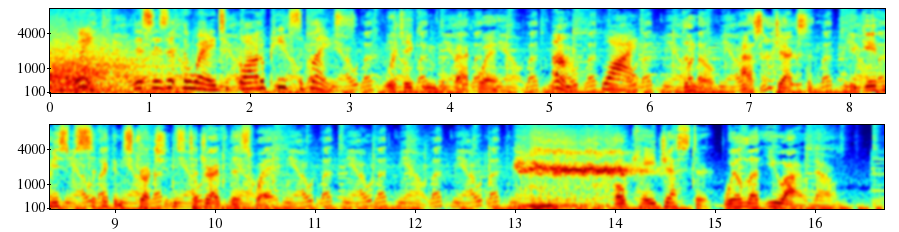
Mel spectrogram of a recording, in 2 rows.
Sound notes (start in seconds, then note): 12.9 car squealing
